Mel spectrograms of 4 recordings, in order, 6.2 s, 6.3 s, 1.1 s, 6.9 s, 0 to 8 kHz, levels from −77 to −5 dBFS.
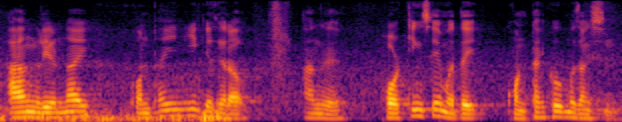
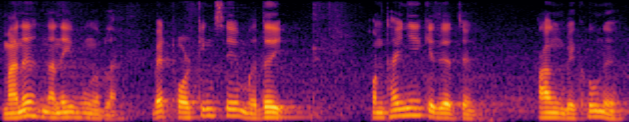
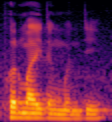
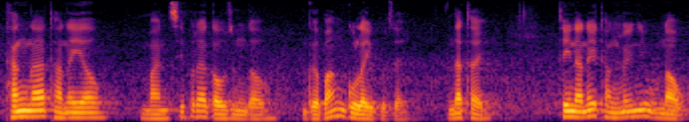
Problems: none marked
